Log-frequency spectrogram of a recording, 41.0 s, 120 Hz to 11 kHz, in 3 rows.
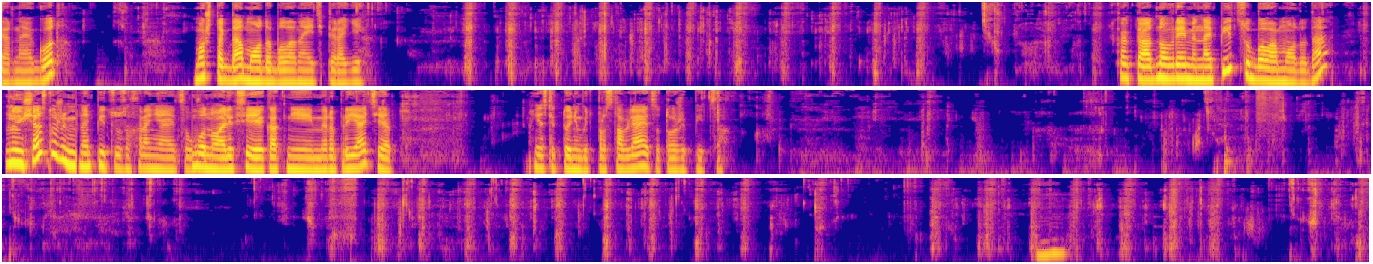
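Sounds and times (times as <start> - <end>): chewing crunchy food: 0.6 - 1.9, 3.6 - 11.2, 13.3 - 13.8, 17.6 - 19.0, 20.8 - 41.0.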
